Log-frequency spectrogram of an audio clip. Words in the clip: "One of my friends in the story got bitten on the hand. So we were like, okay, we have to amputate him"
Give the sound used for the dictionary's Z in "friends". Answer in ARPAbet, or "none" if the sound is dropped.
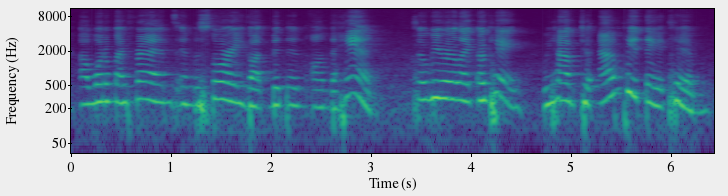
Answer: Z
